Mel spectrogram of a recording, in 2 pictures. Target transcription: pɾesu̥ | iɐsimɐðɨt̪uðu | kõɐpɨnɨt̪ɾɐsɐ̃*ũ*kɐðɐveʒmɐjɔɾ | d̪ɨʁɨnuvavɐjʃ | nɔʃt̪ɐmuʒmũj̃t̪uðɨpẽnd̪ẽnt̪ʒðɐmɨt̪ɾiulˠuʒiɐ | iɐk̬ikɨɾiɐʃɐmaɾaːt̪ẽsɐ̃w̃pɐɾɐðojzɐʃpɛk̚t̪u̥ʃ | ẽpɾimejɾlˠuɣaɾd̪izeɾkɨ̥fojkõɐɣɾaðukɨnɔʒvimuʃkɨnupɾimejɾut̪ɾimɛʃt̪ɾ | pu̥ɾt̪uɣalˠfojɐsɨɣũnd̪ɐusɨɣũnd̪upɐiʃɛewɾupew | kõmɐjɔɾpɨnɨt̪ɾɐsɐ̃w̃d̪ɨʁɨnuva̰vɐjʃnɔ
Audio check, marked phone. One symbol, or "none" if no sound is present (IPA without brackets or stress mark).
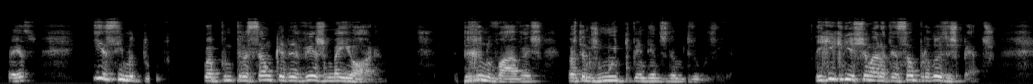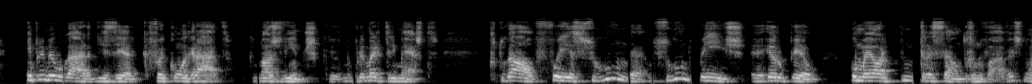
w̃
